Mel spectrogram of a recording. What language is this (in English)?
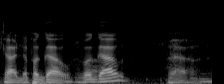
Wolof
